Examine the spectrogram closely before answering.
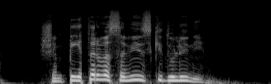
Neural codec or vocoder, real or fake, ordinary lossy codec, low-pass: vocoder, 44.1 kHz, 128 mel bands every 256 samples, BigVGAN v2; fake; none; 19.8 kHz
